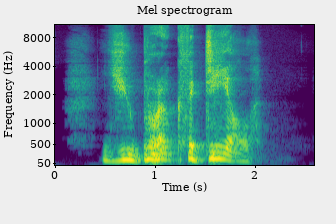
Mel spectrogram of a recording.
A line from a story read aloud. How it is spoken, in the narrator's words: hissed the wizard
